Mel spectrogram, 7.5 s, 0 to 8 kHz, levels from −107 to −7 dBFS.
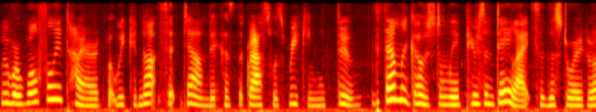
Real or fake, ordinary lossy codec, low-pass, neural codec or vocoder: fake; AAC, 48 kbps; 7.2 kHz; codec, 16 kHz, 4 kbps, X-Codec, HuBERT features, trained on balanced general audio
